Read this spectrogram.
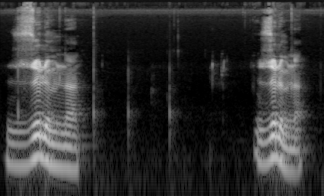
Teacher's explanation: Sözdəki samitlərin hamısı cingiltilidir. Z cingiltili, l cingiltili, M cingiltili, N cingiltili, N cingiltili.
